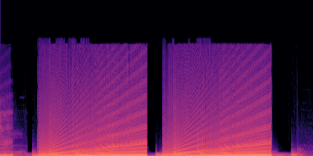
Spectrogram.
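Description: Eurorack modular synthesizer played through a Schlappi Engineering BTFLD bit-folding module: a triangle wave converted to digital square waves and wave-folded into a buzzy, overtone-rich tone. It sounds twice, each time for about a second and a half with sweeping overtones, with a brief break between and an abrupt stop.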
